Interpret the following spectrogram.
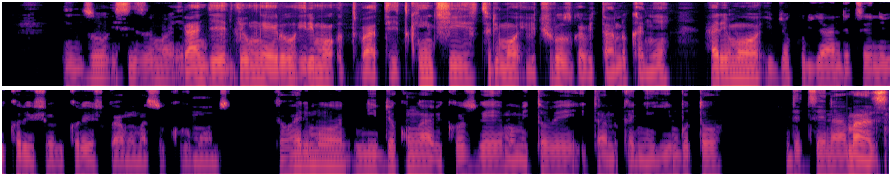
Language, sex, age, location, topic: Kinyarwanda, female, 36-49, Kigali, finance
